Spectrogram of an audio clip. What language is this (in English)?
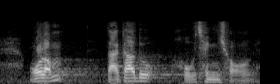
Cantonese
